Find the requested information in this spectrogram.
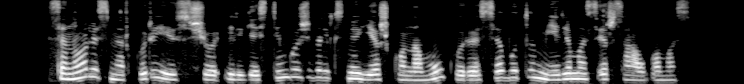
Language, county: Lithuanian, Utena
